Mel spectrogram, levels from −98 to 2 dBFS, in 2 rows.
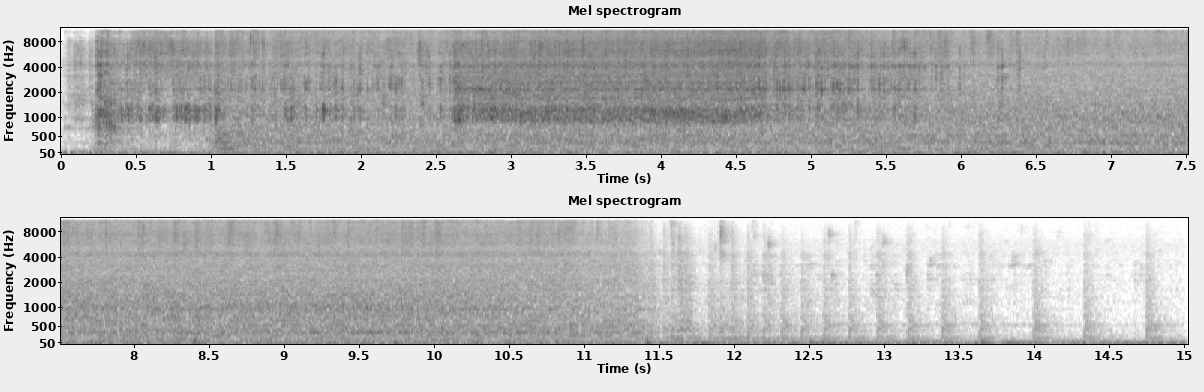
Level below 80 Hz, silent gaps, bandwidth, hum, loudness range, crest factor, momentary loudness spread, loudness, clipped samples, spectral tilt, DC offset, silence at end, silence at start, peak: -54 dBFS; none; 11.5 kHz; none; 16 LU; 24 dB; 14 LU; -34 LUFS; under 0.1%; 0 dB/octave; under 0.1%; 0 s; 0 s; -14 dBFS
